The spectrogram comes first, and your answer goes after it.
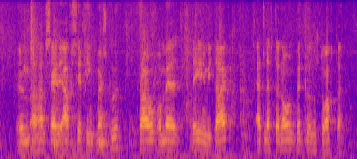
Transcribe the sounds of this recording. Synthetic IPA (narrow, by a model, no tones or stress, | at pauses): ʏma̰ðhanːsaːɣðɪafsjɛɾ̥θiŋkmɛnskʏ | fɾawɔ̰ɣmɛðt̪eːjɪnʏmit̪aːɣɛ̰t̪lɛft̪anoːwʏmpɪɾt̪vaθuwst̪ɔawht̪a̰n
